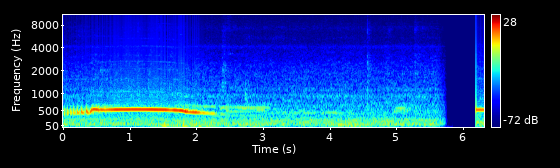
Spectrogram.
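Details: Single long steady coo of a puter, the ringed turtle dove kept in Java, Indonesia, fading into a low murmur, then silence before a final note begins.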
